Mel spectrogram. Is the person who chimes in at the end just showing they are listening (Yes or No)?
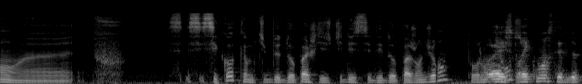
No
